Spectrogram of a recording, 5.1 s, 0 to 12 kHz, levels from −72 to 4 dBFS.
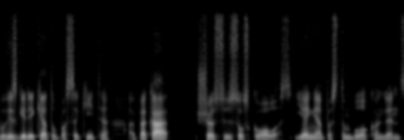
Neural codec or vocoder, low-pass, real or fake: codec, 24 kHz, 0.9 kbps, WavTokenizer, large speech release; 10.8 kHz; fake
